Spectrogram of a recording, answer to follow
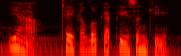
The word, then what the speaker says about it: Pysanky: Yeah, take a look at Pysanky, pronounced pih-sahn-KIH, the intricately decorated Ukrainian Easter eggs.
